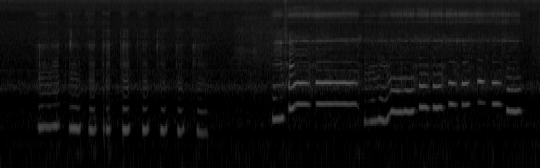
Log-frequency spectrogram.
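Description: A young woman humming a tune with closed lips: a run of about eight short, evenly spaced low notes, then, after a pause of a second or so, a slower phrase of longer held notes that steps upward in pitch toward the end.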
